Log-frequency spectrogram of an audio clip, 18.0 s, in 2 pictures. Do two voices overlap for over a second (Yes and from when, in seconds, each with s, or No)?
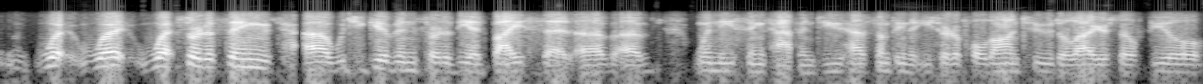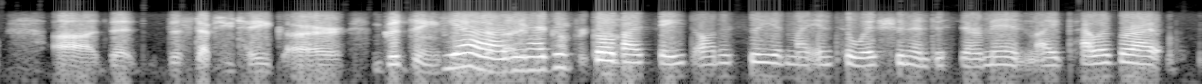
Yes, from 12.3 s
